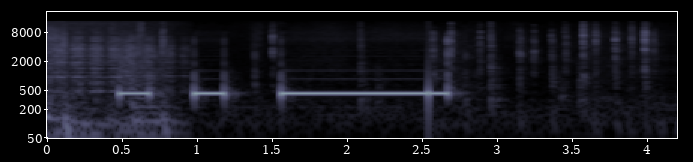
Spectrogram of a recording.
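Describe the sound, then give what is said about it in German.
A telephone call tone plays as a call is placed to ThyssenKrupp: a steady mid-pitched beep sounds twice briefly, then holds for about a second, with faint clicks and background noise around it and no talking. “Anruf bei ThyssenKrupp.”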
